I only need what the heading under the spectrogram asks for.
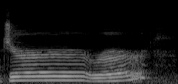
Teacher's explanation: So when I'm doing that juror, I'm basically holding that tight R sound, relaxing it a little, and then bringing it back so I can hear that there's two of them. Because otherwise it's going to sound like juror, one long tense sound.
